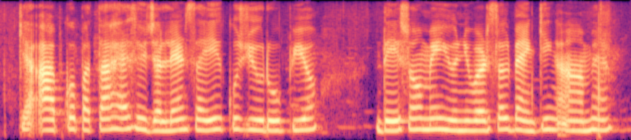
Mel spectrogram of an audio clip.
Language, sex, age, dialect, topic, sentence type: Hindi, female, 18-24, Garhwali, banking, statement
